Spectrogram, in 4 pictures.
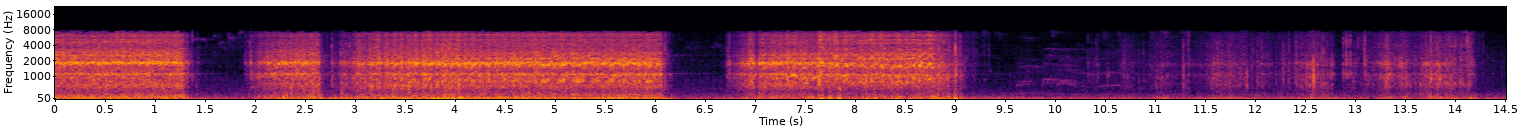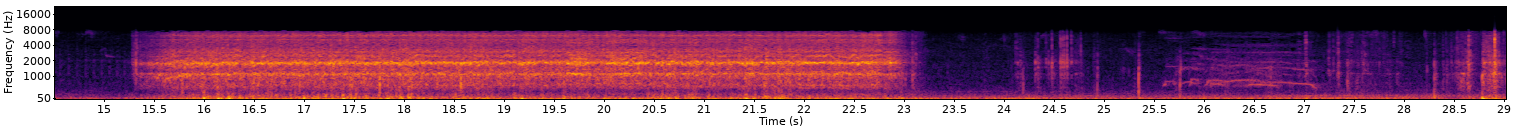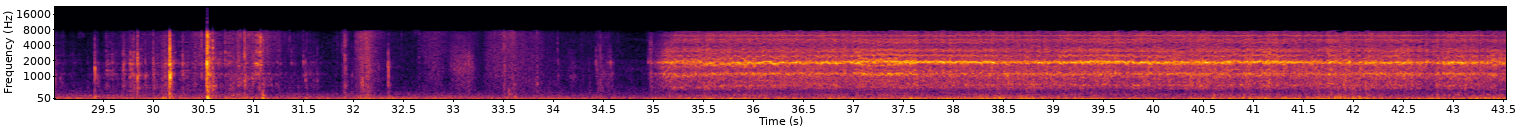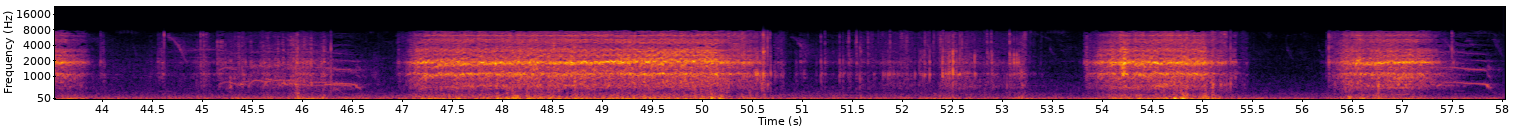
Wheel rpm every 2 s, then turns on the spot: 130, 80, 150, 90, 90, 0, 20, 20, 150, 160, 160, 100, 0, 0, 0, 0, 0, 40, 160, 160, 160, 130, 10, 50, 160, 60, 10, 70, 50.
12-14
